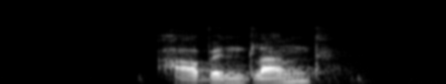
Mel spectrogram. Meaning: The Western world; Christendom
- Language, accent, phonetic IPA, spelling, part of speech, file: German, Austria, [ˈaːbn̩tlant], Abendland, noun, De-at-Abendland.ogg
